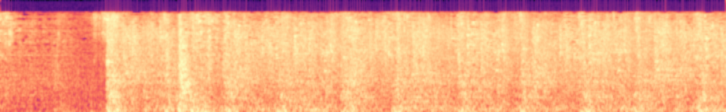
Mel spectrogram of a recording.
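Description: A pickaxe smashes through wooden planks.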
